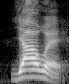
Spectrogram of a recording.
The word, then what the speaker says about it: Yahweh: a couple but that that is how it's pronounced yahweh you know every time you read yahweh in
